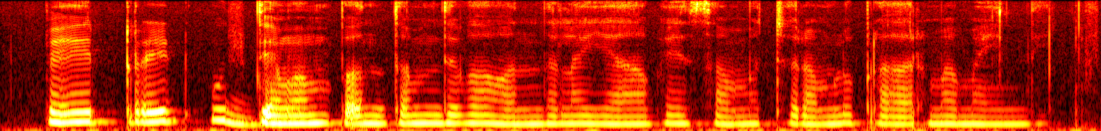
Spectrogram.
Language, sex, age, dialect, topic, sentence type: Telugu, female, 25-30, Southern, banking, statement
